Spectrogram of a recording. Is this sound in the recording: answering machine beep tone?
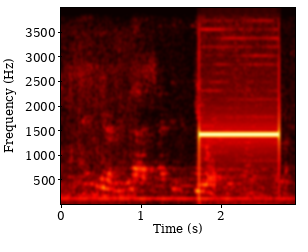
yes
